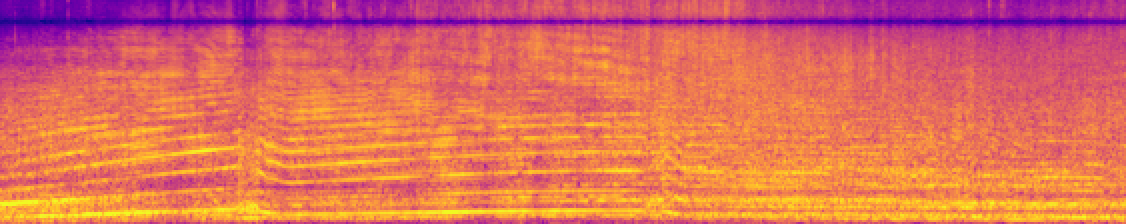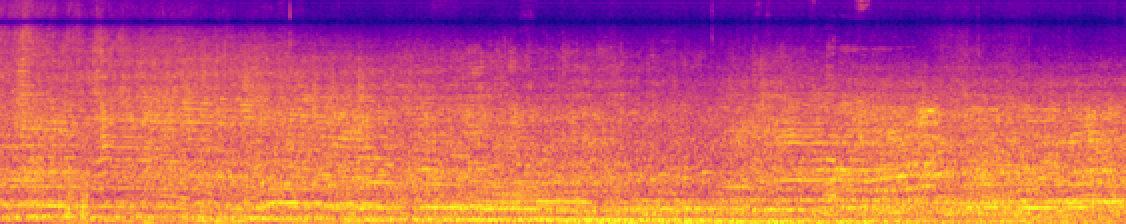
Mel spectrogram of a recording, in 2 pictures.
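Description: A pack of mini stock race cars' four-cylinder engines accelerating. Their pitch climbs, drops sharply at upshifts about three and seven seconds in, then settles into a steady mixed drone of many cars running together.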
